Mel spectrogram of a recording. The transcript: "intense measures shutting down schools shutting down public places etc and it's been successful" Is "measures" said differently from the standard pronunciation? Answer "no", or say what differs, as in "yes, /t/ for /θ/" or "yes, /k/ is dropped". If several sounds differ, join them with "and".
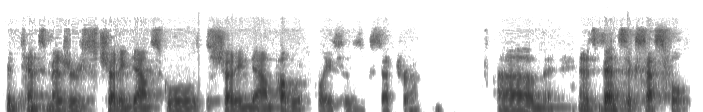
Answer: no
